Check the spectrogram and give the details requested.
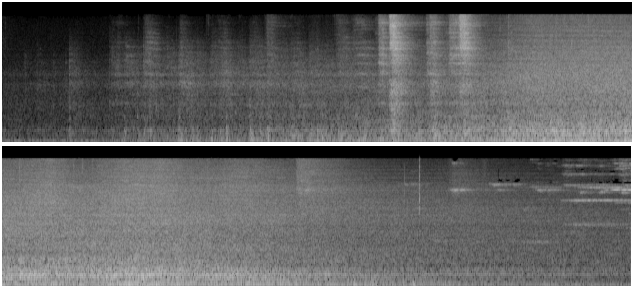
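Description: A GWR diesel multiple unit runs into the platform. Its rumble builds as it approaches, is loudest as it runs past, then slowly fades as it draws away along the platform. Brief sharp squeals come about eight seconds in, and there is a thin high squeal near the end.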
